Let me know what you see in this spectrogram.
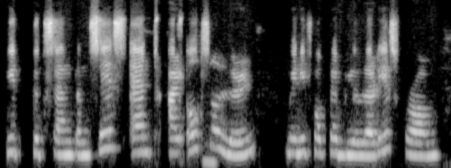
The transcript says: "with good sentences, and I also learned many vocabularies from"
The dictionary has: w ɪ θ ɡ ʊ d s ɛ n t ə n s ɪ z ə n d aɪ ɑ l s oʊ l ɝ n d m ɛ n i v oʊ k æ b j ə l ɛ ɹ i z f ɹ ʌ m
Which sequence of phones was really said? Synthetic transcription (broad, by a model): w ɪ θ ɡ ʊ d s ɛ n t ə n s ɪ s ə n d aɪ ɑ l s oʊ l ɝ n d m ɛ n i p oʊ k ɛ b j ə l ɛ ɹ i s f ɹ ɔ m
